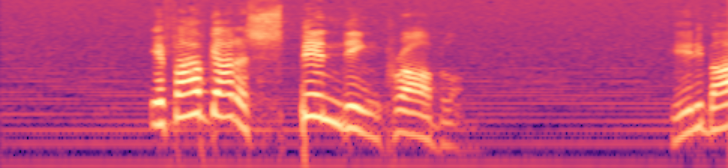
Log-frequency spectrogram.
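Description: A man speaks with emphasis through a microphone in a large room.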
